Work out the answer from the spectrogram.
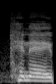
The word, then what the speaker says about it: pinnae: Anyway, the pinna, which the singular is pinna, the plural is pinnae, but apparently pronounced pinna as well.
